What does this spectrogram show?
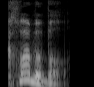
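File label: "clubable", English, British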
